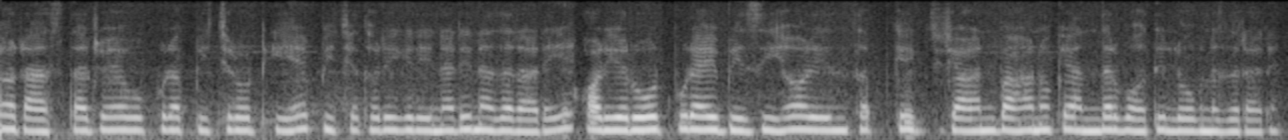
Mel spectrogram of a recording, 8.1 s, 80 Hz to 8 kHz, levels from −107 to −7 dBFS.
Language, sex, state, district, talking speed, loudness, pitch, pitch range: Hindi, female, Uttar Pradesh, Jalaun, 290 wpm, -29 LUFS, 225 Hz, 220-230 Hz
